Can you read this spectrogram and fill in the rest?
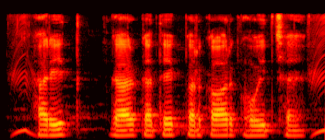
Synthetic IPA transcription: həɾit̪ | ɡʱəɾkət̪ek̚pɾəkaɾɦojt̪t͡ʃʰɛ

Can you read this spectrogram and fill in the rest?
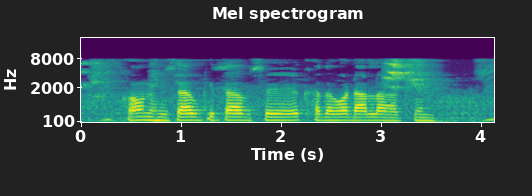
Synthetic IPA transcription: kɔʊnɦɪsaːbkɪt̪aːbsekʰəd̪əwaɖaːlaɦəkʰin

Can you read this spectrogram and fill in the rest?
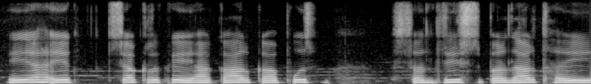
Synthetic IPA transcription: jəɦek | t͡ʃəkɾəkeakaɾkapus | sənd̪ispəɾd̪aɾt̪ʰɦəj

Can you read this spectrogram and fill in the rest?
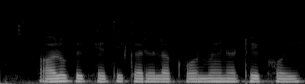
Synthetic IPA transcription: a̰ːluːkekʰeːt̪ikəɾeːlakoːnməɦinaʈʰiːkɦoːiː

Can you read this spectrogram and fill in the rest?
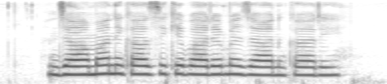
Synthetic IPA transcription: d͡ʒaːmanɪkaːsikebaːɾemẽd͡ʒaːnkaːɾi

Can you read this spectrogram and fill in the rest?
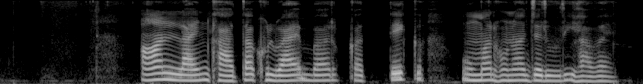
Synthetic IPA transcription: aːnlaːɪnkʰaːt̪akʰʊlʋaːebəɾkət̪eːk | ʊməɾɦoːnad͡ʒəɾuːɾiɦaːʋɛː

